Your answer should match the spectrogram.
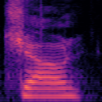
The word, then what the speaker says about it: Chone: Shone Figgins. Shone Figgins? On the ballot. I don't know what to tell you. I got Shone Figgins right here. Did Shone Figgins even like... Dan, it's pronounced Chone.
